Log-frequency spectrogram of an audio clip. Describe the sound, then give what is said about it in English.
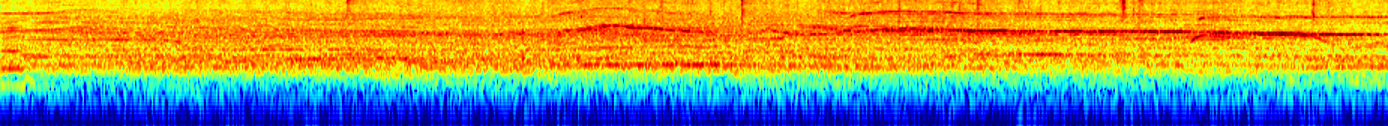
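A large audience cheers and applauds loudly and continuously, with whoops and shouted voices rising over a steady wash of clapping throughout. “Ah, yes, the quiet, conservative, opera kind of crowd, yes. Not.”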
